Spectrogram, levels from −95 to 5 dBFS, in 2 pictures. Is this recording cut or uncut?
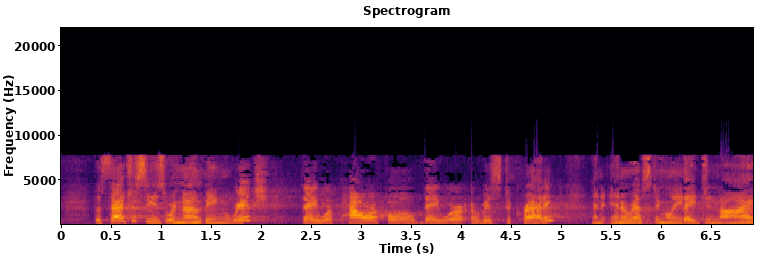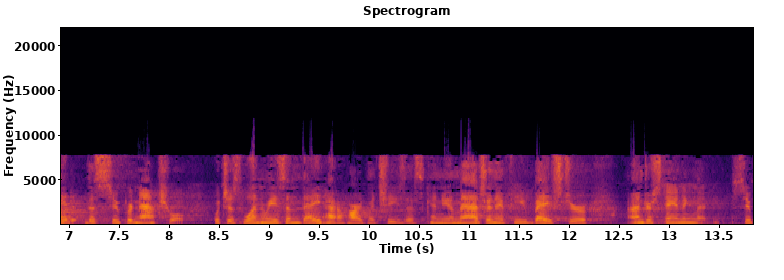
cut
